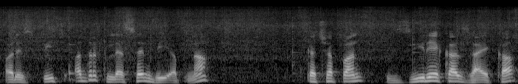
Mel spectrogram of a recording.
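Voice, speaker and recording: A man's voice: mid-range voice, animated, takes it slowly, slight background noise, rough recording. A man with a Pakistani Urdu accent hosting a cooking show, politely addressing viewers as he explains each step of the recipe.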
